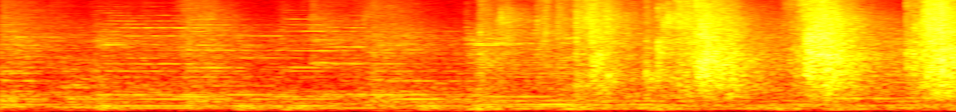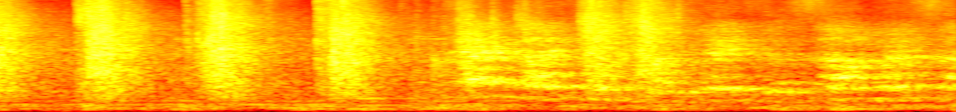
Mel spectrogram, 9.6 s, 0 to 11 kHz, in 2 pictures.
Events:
[0.00, 0.27] child speech
[0.00, 9.55] music
[2.31, 9.55] crowd
[2.78, 3.12] clapping
[3.22, 3.73] clapping
[3.90, 4.41] clapping
[4.51, 4.95] clapping
[5.14, 5.56] clapping
[5.68, 6.22] clapping
[6.29, 6.75] clapping
[6.95, 9.55] choir
[7.65, 8.17] clapping

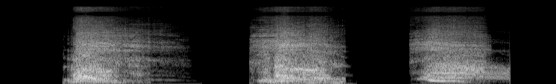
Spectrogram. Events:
[0.58, 2.01] roar
[2.45, 3.54] roar
[4.05, 5.06] roar

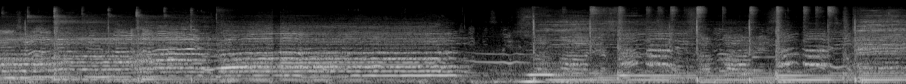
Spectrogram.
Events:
[0.00, 4.60] choir
[0.00, 4.60] music
[0.00, 9.05] wind
[4.62, 5.29] speech
[4.64, 5.32] human voice
[5.12, 9.05] music
[5.22, 9.05] choir

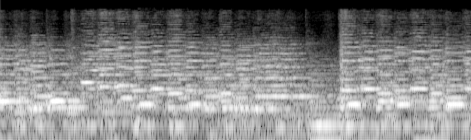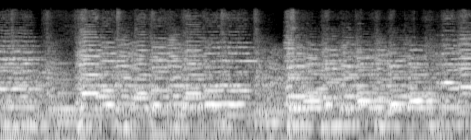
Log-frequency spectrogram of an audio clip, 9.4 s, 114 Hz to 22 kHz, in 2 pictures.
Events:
[0.00, 9.42] music

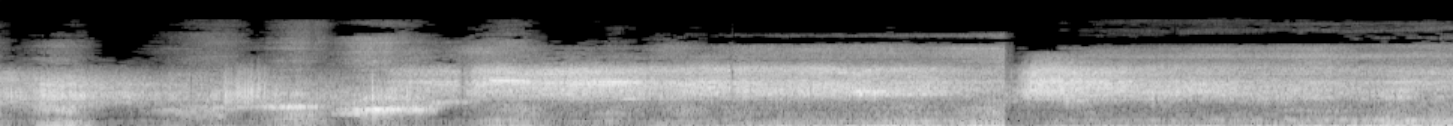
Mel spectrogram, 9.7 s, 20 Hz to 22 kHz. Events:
[0.00, 9.65] background noise
[0.00, 9.65] screaming
[0.23, 0.65] human voice
[1.45, 2.08] human voice
[2.29, 2.93] human voice

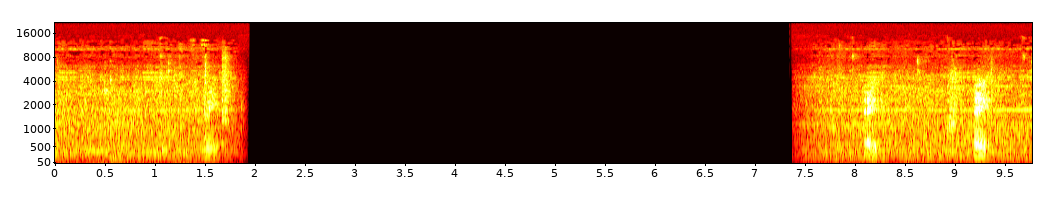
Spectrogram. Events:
[0.00, 1.91] background noise
[1.39, 1.78] male speech
[7.35, 9.75] background noise
[8.00, 8.28] bark
[8.90, 9.34] bark

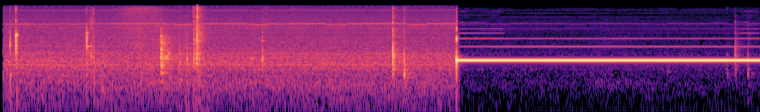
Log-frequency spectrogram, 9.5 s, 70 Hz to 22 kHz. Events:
[0.01, 9.50] hubbub
[0.06, 0.21] generic impact sounds
[0.94, 1.23] generic impact sounds
[1.92, 2.51] generic impact sounds
[3.19, 3.30] generic impact sounds
[4.76, 5.05] generic impact sounds
[5.68, 9.50] beep

